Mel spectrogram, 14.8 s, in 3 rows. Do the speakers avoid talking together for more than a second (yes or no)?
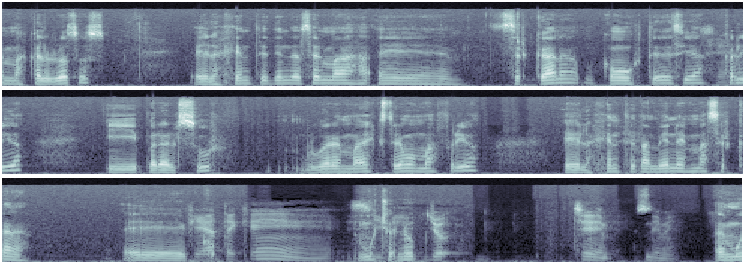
yes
